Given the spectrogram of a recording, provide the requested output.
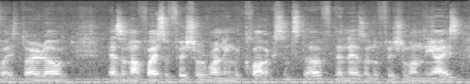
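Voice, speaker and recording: The man's medium-pitched voice stays monotone and flat at a moderate pace, with audible room echo. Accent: German. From Germany. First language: German. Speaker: hockey referee. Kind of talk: casual interview chat.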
